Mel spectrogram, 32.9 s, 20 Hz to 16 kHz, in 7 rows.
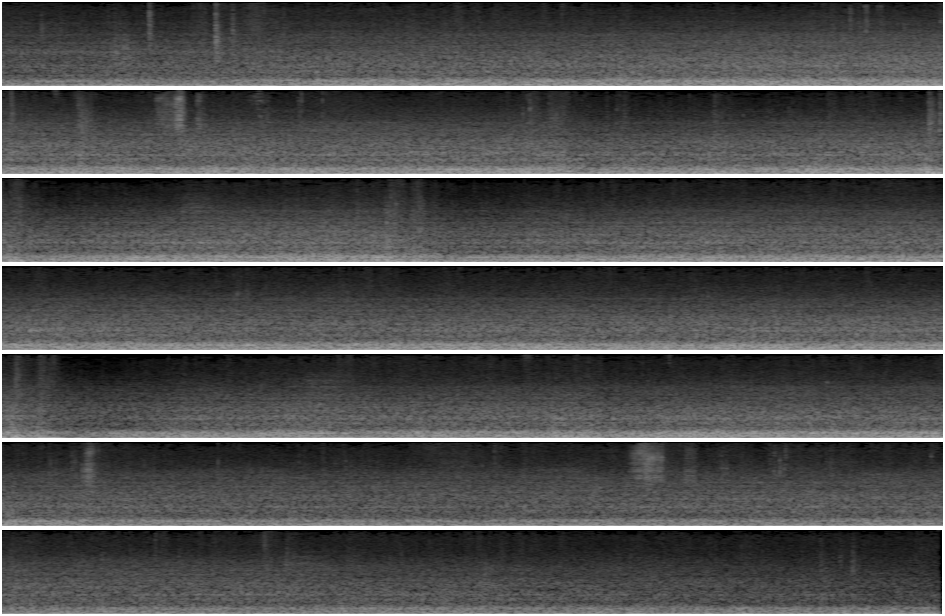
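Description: In-cabin engine and road noise of a 2010 Chevrolet Captiva's 2.0 VCDi four-cylinder turbodiesel at road speed, a steady low noise that dips briefly once about two-thirds of the way through.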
